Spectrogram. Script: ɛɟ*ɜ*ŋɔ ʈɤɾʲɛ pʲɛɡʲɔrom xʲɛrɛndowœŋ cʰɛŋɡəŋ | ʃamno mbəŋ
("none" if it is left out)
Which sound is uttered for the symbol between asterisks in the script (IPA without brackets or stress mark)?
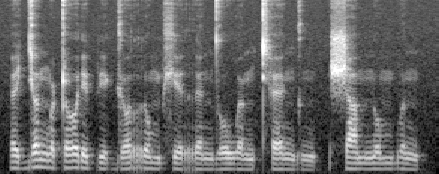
ɜ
